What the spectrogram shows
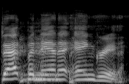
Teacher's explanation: the next word has to begin with a vowel and then you add an R to the end of the previous word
